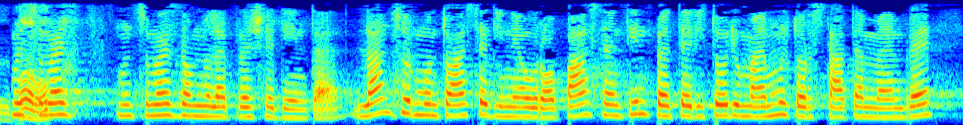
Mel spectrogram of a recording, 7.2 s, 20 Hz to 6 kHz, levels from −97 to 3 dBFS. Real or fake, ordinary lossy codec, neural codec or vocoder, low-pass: real; none; none; 5.4 kHz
